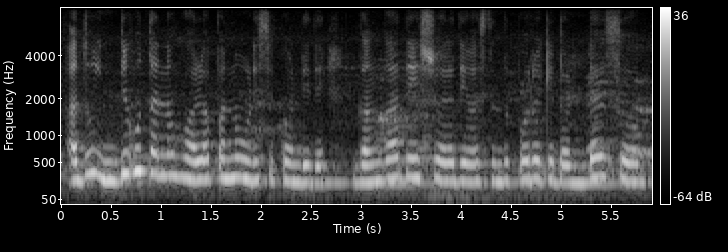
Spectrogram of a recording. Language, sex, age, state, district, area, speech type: Kannada, female, 18-30, Karnataka, Tumkur, rural, spontaneous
